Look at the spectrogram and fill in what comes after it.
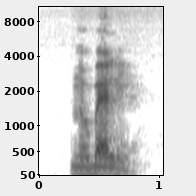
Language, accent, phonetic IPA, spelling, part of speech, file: Catalan, Valencia, [noˈbɛ.li], nobeli, noun, LL-Q7026 (cat)-nobeli.wav
- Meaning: nobelium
